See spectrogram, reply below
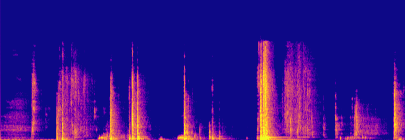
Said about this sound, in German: Jetzt wäre fast die Flasche runtergeflogen.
